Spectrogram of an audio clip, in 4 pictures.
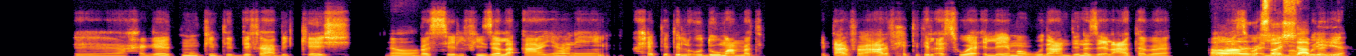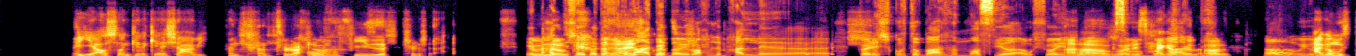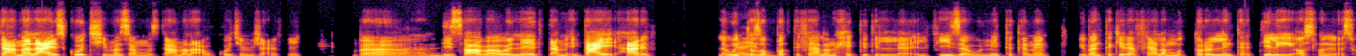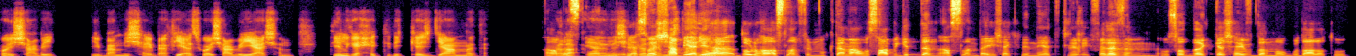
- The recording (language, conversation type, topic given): Arabic, podcast, إيه رأيك في مستقبل الدفع بالكاش مقارنة بالدفع الرقمي؟
- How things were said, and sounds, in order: laughing while speaking: "فأنت هترُوح لهم بVISA تقول لهم أنا عايز الكوتشي"; laugh; laugh; laughing while speaking: "على الناصية أو شوية هدوم في سوق الجمعة"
